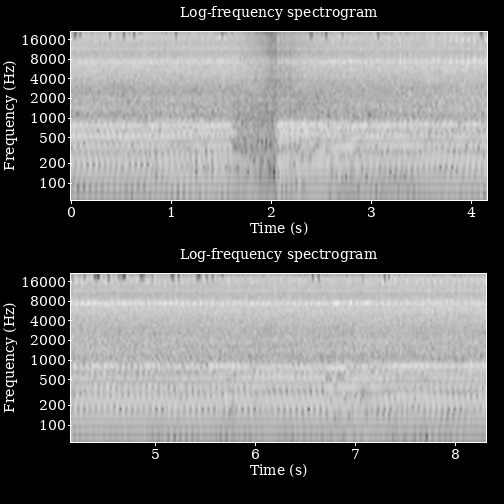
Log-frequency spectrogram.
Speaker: you can definitely tell that this is not winding out like a two-stroke engine should it doesn't have that high-pitch sort of whale to it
